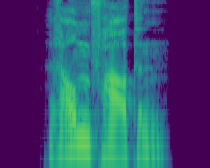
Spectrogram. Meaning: plural of Raumfahrt
- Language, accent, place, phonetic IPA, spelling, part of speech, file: German, Germany, Berlin, [ˈʁaʊ̯mˌfaːɐ̯tn̩], Raumfahrten, noun, De-Raumfahrten.ogg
